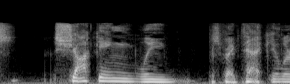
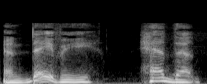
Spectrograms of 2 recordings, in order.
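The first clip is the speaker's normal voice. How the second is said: ordinary talk, nothing marked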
